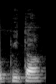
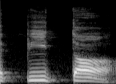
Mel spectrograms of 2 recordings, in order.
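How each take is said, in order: First: पिता with a quick pi straight into ता; no time on the i of पिता; short vowel. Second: पीता slow, with a drawn-out pee; long vowel. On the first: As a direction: say पिता briskly, "pi-taa". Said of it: "पी बोलती ता बोलो". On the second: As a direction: stretch the ī of पीता before ता. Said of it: "यहाँ थोड़ा time ज़्यादा लगेगा". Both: Shown as a demonstration.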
